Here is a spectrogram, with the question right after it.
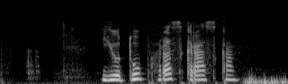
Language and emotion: Russian, neutral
